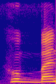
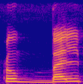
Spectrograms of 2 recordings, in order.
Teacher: حبن نہیں پڑھیں گے، حبل پڑھیں گے اور غنہ نہیں کرتے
